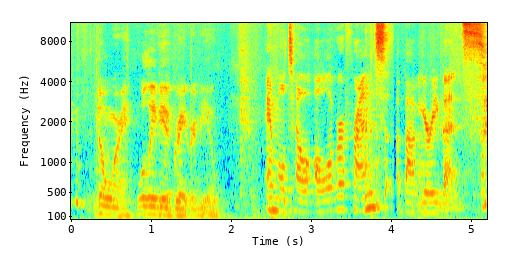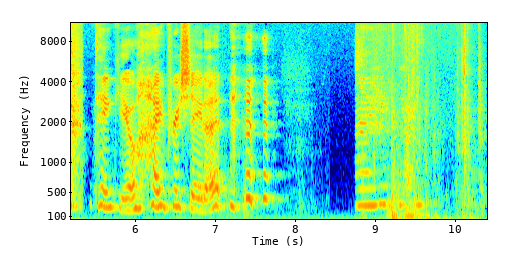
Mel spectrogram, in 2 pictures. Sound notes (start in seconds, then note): 7.1 laughs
